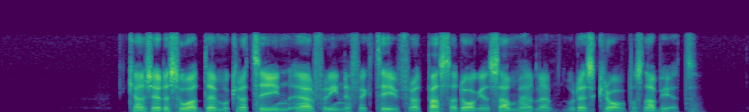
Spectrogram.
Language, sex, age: Swedish, male, 32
